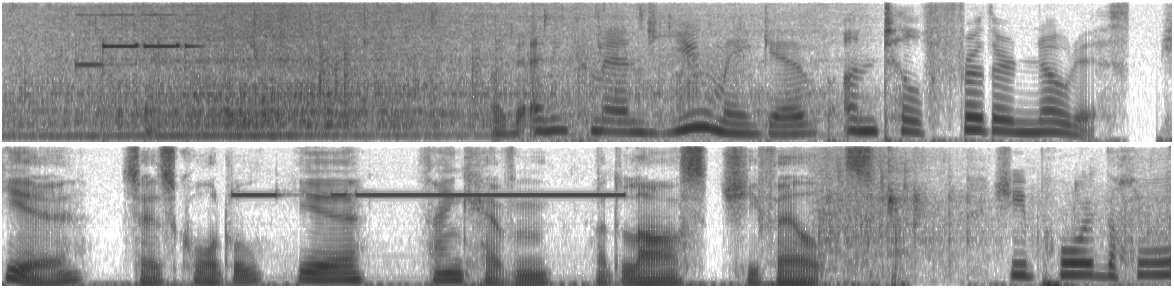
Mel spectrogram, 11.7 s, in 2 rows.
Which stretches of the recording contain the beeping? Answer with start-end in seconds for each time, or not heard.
0.1-0.9, 7.0-9.0.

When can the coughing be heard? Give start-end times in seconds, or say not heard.
not heard.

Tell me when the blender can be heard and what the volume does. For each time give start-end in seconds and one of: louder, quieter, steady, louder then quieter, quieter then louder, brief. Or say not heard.
0.0-4.5 quieter.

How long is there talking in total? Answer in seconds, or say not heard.
9 s.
